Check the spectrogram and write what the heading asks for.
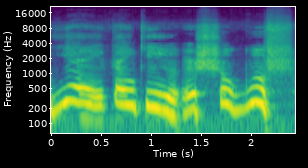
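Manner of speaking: high, drawn-out mock cheer of an excited kid; slow, high-pitched yay, lightly hammed up; gleeful child stuffing food. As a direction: voice a happy little girl diving into food. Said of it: "as she stuffs it down".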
